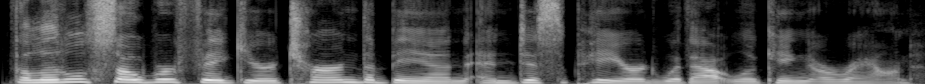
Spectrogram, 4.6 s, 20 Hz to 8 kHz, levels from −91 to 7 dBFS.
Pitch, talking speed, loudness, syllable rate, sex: 185 Hz, 155 wpm, -18 LUFS, 5.2 syllables/s, female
